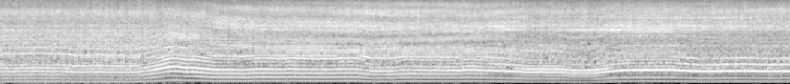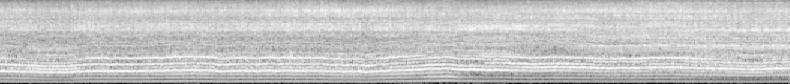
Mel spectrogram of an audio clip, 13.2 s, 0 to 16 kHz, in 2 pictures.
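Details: Makita 5600 (Dolmar-built) chainsaw with freshly sharpened chain (rakers possibly filed too low): high steady howl dipping slightly in the cut and recovering quickly; cutting much nicer than the dull chain.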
